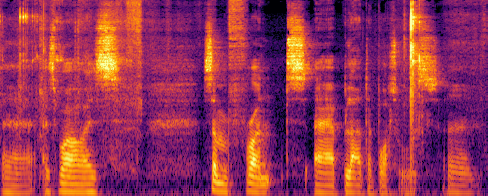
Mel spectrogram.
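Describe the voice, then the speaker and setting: A man speaks in a fairly low, nasal voice, congested from a cold. He takes his time, moving very slowly through short, halting phrases. The delivery is informal and offhand, like a vlogger showing his gear. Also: little pitch movement, a little mellow, a little hiss or hum. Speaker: cyclist presenting his race kit. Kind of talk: informal vlog, kit walkthrough.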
